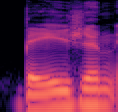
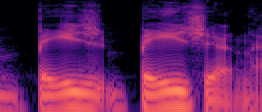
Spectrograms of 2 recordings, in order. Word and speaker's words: Bayesian: called beige Beijing b-a-y-e-s-i-a-n Bayesian inference and I've seen when I was researching AI I kept seeing references to Beijing I think it's pronounced Bayesian inference so it becomes a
